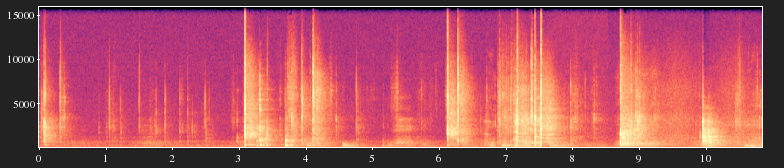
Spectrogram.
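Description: Small side cutters snipping the ties that hold a bike hook to its cardboard backing card: about four sharp snips, each followed by the card and packaging rustling as it is worked loose.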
